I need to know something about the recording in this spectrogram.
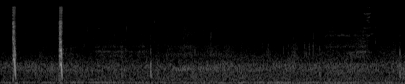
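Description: Faint sound of a young horse walking under a rider on soft arena sand, with two sharp clicks about half a second apart near the start.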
